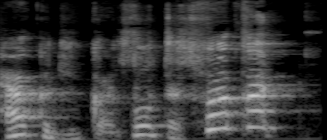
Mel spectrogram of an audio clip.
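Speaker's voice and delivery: very high, very loud, enraged, raging shriek. Narrator voices an upset guy raging at visitors in his yard, screaming and yelling. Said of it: "He just starts screaming and yelling".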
